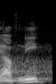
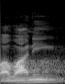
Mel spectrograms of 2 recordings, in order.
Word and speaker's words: Avani: We have the Avni or Avani, depending on how you want to pronounce it.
